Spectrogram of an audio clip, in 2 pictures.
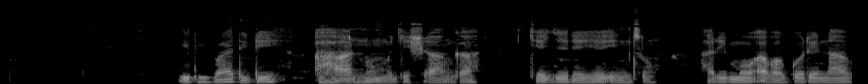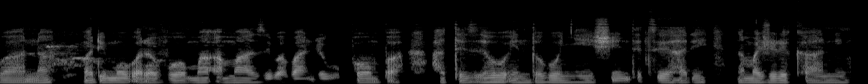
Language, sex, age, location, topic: Kinyarwanda, male, 18-24, Huye, health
